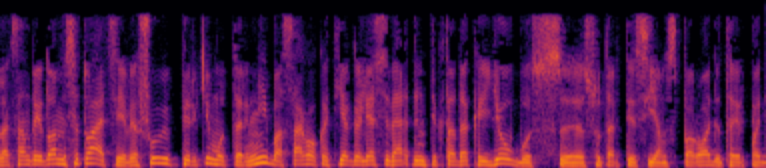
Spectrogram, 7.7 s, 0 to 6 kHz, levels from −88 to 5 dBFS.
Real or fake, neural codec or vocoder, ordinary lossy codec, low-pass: real; none; MP3, 32 kbps; 5.4 kHz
